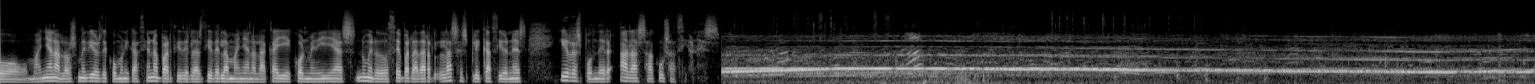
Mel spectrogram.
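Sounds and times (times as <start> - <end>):
speech: 0.3 - 7.4
emergency sirens wailing during a disaster drill: 7.2 - 15.3.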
